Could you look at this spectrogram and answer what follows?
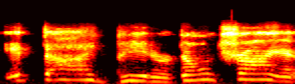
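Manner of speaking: high-pitched, slow, totally sincere delivery. Quoting a line to praise its sincerity: imitating Gonzo's sincere delivery. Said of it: "the sincerity of him saying".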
